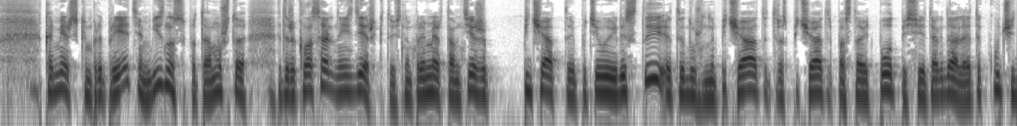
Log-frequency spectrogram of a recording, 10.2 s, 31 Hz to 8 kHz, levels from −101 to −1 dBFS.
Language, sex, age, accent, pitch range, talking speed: Russian, male, 20-39, native, 115-140 Hz, 165 wpm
